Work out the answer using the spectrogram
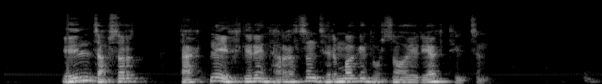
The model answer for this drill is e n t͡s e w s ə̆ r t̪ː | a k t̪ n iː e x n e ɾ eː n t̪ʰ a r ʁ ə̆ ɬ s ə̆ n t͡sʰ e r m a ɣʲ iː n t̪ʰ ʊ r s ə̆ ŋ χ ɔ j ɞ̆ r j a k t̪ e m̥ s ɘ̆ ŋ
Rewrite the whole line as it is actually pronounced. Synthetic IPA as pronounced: e n t͡s a w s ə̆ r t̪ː | a k t̪ n iː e x n e ɾ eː n t̪ʰ a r ʁ ə̆ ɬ s ə̆ n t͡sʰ e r m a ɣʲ iː n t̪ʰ ʊ r s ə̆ ŋ χ ɔ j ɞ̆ r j a k t̪ʰ e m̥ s ɘ̆ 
